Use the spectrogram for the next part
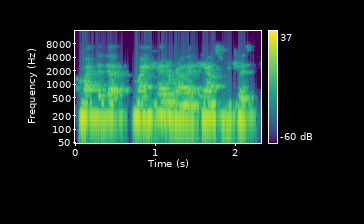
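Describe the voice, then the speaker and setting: A woman's voice: fairly low pitch, flat delivery, a little fast, mellow. A woman in the audience pressing a question at a forum, insistent and talking over the moderator. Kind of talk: interrupting at a public forum. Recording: echoey hall, distant muffled mic.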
